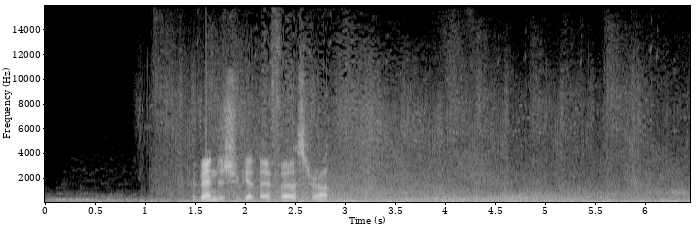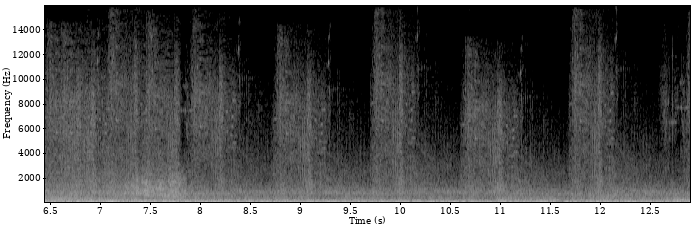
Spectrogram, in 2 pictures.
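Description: Explosions rumble low and steady.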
